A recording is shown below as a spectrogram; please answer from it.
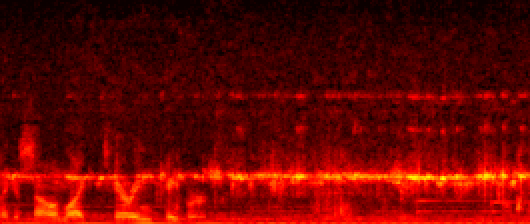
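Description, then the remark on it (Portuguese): Sonified Voyager space-probe recording of electromagnetic waves from the solar system: rapid sweeping whistles and chirps over a steady high-pitched tone and a bed of crackling static, continuous and eerie with no voices. “São evidências de ondas eletromagnéticas do sistema solar.”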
